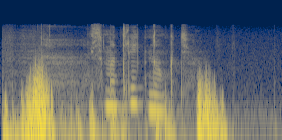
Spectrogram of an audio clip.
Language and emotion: Russian, neutral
